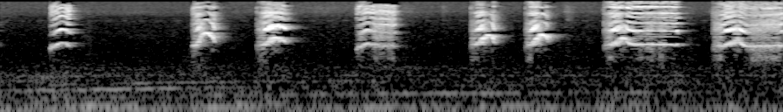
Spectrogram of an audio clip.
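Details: Two caged cockatiels give seven bright, rising-and-falling whistled calls at irregular intervals about a second apart; the last two are harsher and more screechy.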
